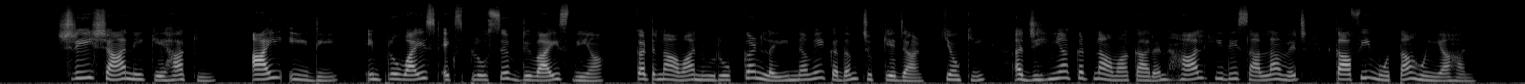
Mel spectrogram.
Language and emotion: Punjabi, neutral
